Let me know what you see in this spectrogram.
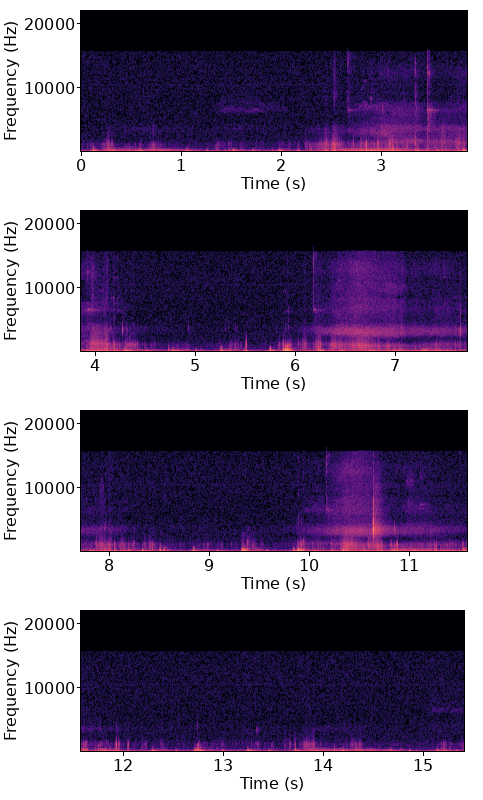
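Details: Heartbeat after light exercise: quick, soft, low thumps with some rustle and faint breathing; a fast heartbeat.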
